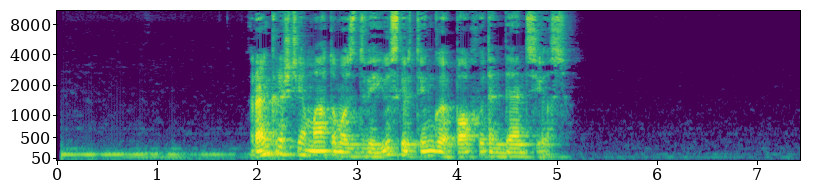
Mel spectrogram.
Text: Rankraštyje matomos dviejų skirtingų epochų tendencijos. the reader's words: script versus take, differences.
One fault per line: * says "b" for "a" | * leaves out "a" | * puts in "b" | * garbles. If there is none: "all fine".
all fine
